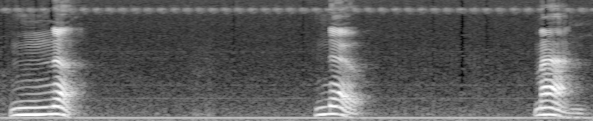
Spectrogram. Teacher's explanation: And it is not touching the softer part, but it is touching the harder part, hard palate. Oral passage is blocked by pressing tongue tip against the alveolar ridge.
